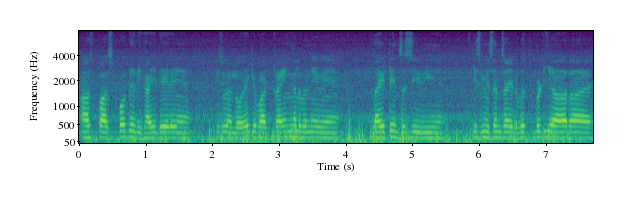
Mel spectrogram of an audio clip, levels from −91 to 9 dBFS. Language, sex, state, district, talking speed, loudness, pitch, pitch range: Hindi, male, Rajasthan, Bikaner, 200 wpm, -15 LUFS, 150 Hz, 145-155 Hz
